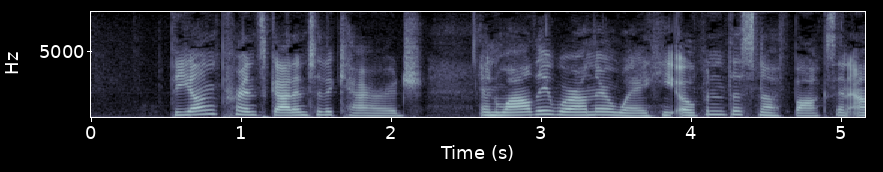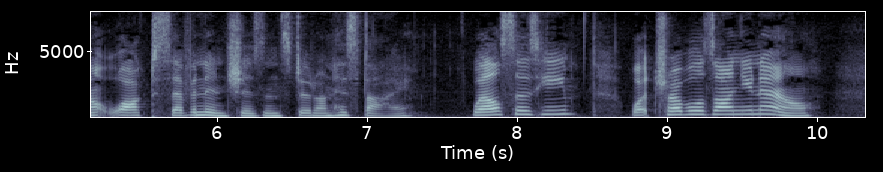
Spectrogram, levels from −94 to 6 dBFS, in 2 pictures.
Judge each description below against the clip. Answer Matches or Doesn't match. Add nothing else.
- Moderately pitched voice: Doesn't match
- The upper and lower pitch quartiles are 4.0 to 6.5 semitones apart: Matches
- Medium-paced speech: Doesn't match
